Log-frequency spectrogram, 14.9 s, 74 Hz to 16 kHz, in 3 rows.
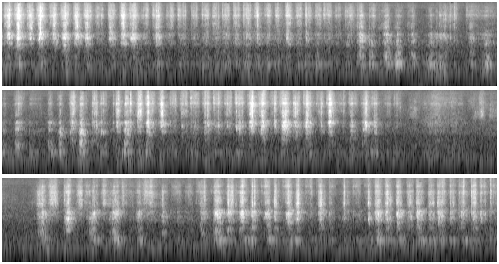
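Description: A wooden stylus scratches short strokes into the black coating of a flat scratch art card, about A4 size, resting on a table. Bursts of dry, bright, rasping scrapes come in quick, uneven runs, with a brief quieter pause around the middle before the scratching resumes.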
